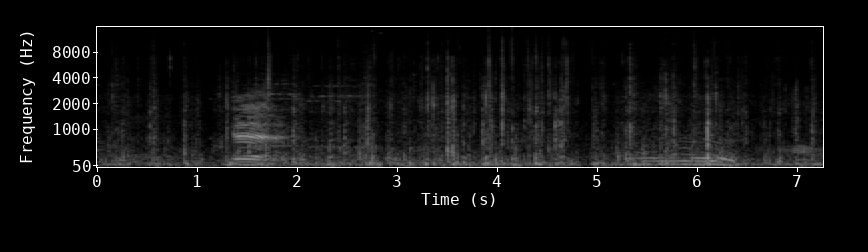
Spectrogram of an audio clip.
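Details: Heifers aged 22 to 24 months, part of a group of 154 in São José do Rio Preto, Brazil, lowing: a short, rising moo early on and a deeper drawn-out moo later, over constant clicking, shuffling and rustle.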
